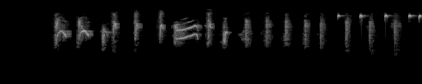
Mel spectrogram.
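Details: Purple-throated sunbird producing a continuous chain of sharp, high, buzzy and twittering notes, roughly four or five per second, ending in thin, piercing whistled chips.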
